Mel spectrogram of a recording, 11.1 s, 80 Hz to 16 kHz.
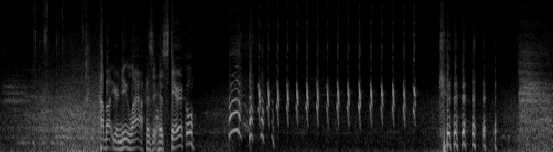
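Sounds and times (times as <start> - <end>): parrot imitating laughter: 4.6 - 9.8.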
